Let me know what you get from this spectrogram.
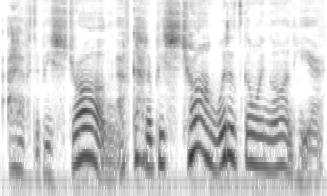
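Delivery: retold panicked self-talk.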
